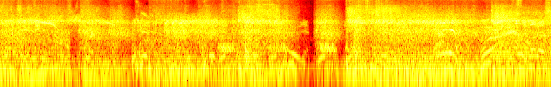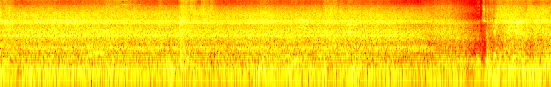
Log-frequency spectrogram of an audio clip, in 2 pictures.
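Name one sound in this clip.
Energy blasts and hits crackle and bang in quick succession.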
